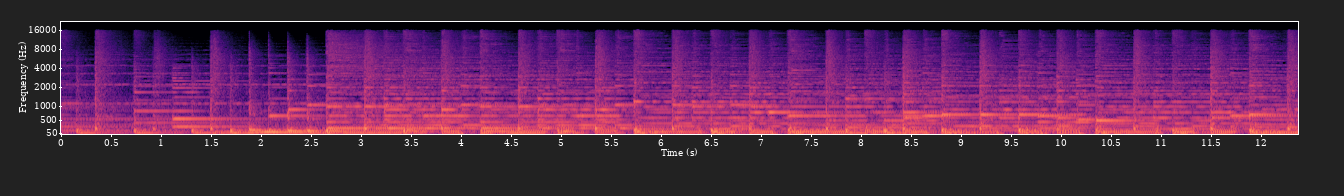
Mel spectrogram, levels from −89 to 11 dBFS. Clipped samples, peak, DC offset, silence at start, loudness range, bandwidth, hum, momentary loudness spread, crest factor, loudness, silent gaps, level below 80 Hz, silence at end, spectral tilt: under 0.1%; -4 dBFS; under 0.1%; 0 s; 2 LU; 16.5 kHz; none; 4 LU; 16 dB; -21 LUFS; none; -26 dBFS; 0 s; -6 dB/octave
